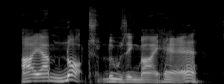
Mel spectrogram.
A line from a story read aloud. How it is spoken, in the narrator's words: snapped the Dean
